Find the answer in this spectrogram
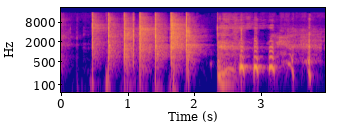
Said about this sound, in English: When I tell you I haven't started Zencastr yet. Oh, there we go. My clap check.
